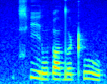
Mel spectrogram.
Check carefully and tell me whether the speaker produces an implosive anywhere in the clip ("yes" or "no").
yes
